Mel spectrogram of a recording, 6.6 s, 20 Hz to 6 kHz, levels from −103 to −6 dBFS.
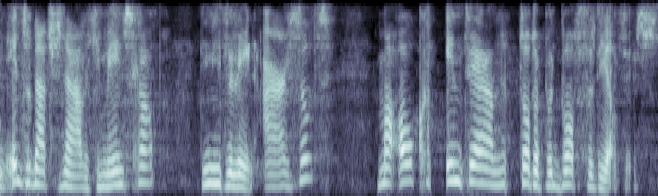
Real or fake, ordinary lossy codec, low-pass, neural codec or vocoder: fake; none; 5.4 kHz; vocoder, 22.05 kHz, 80 mel bands, HiFi-GAN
